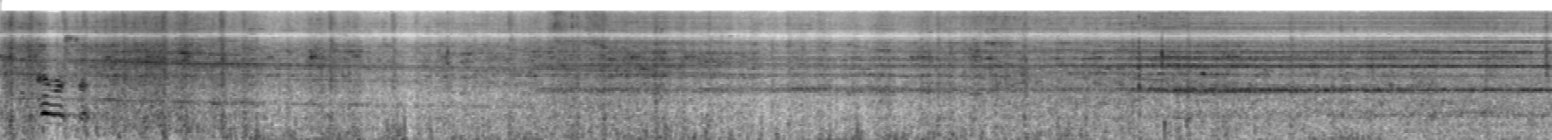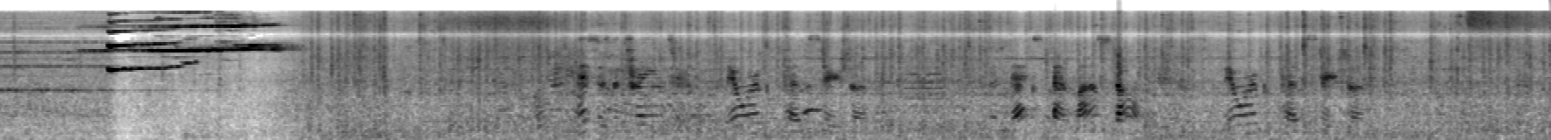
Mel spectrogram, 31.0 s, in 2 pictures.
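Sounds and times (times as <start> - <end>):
train wheels rumbling on rail: 0.0 - 31.0
wheel and brake squealing: 16.2 - 18.6.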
